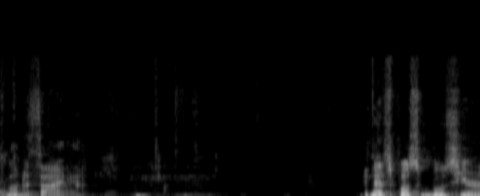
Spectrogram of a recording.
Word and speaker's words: glutathione: Someone told me yesterday about, I forgot how to pronounce it, glutamethone. I don't know. I don't remember how to spell it. Hang on. I'll spell it for you right now. G-U-T-H. Like glutathione. Right, glutathione.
